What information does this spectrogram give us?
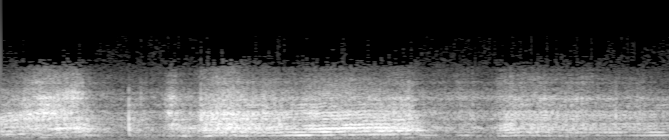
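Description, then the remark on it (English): A getaway car's engine revs loudly and accelerates, its pitch climbing and surging in waves over several seconds, with a brief sharp knock early on and no voices. “Here comes the car.”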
